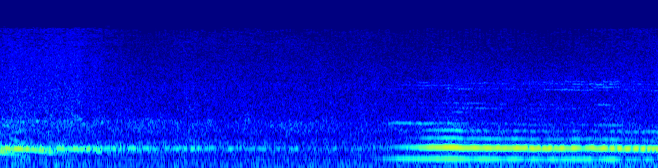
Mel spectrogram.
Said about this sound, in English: The mist was darkening as evening crept over the quiet ocean. A very long way off, both men heard the mournful sound of whale song, eerie in the isolation.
